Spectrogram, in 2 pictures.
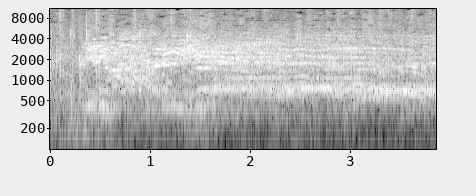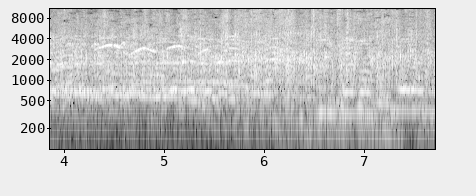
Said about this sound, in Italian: Troppo per poter andare avanti insieme, dopo mesi di polemiche tra Venezzi e le maestranze del teatro, che non a caso hanno accolto la notizia con un applauso.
